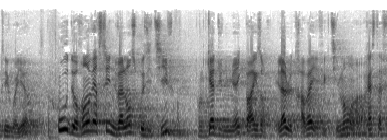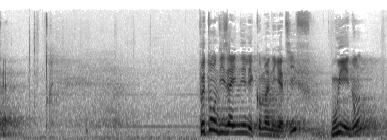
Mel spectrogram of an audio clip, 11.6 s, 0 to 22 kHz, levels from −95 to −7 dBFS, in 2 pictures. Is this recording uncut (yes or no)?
yes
